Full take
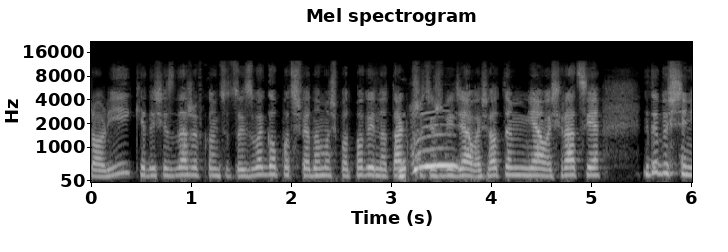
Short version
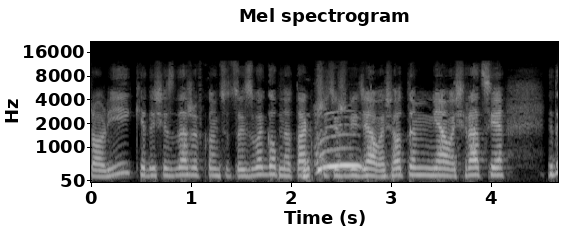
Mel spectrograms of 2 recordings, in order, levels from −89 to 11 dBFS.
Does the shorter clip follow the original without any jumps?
no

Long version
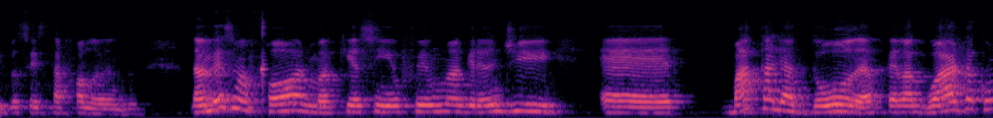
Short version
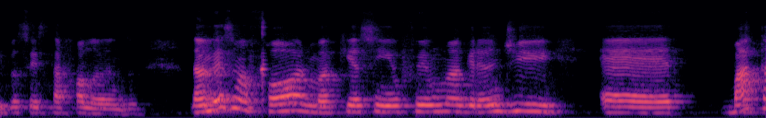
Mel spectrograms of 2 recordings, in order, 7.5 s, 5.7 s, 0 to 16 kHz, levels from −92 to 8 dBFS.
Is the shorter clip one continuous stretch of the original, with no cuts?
yes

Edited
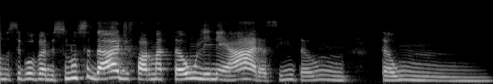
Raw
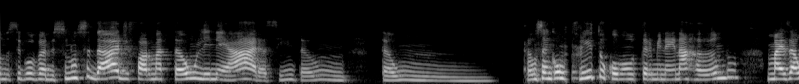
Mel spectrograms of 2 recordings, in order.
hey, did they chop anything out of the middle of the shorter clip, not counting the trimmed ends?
no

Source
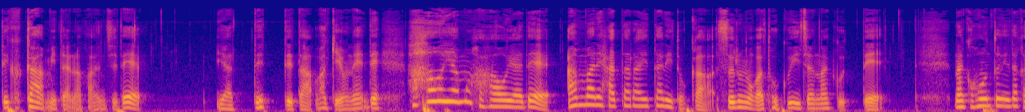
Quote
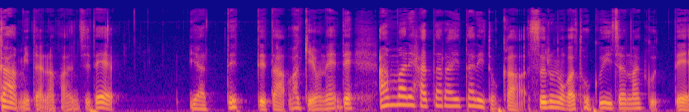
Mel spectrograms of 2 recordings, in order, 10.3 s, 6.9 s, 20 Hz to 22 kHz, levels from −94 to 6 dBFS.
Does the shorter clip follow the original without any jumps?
no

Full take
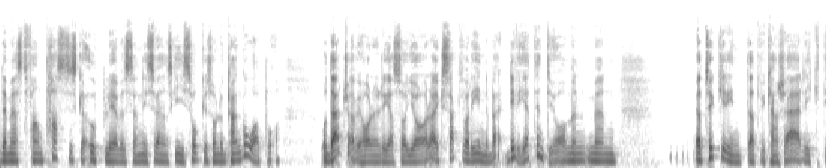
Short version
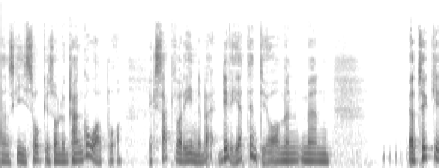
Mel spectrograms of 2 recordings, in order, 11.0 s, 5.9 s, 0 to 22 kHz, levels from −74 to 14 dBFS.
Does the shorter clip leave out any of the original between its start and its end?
yes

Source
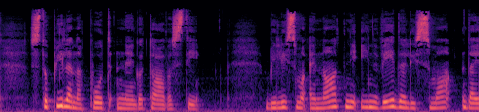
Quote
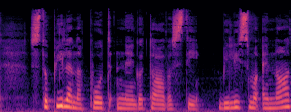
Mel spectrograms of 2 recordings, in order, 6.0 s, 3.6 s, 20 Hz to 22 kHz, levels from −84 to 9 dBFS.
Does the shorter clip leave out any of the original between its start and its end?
yes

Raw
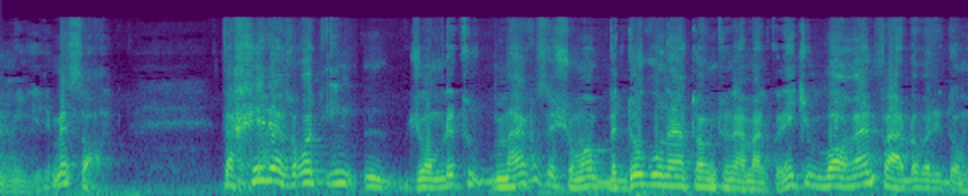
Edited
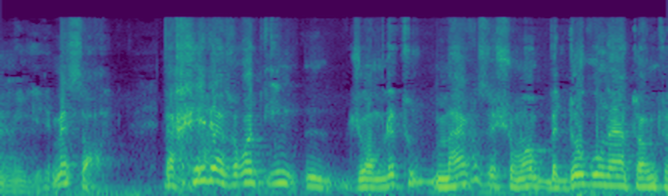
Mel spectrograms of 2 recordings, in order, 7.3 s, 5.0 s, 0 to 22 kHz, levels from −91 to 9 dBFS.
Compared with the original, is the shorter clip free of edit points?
no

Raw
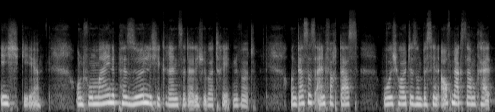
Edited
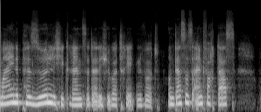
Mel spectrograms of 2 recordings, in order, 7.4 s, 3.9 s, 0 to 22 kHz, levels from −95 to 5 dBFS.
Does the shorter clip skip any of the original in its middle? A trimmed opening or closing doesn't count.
yes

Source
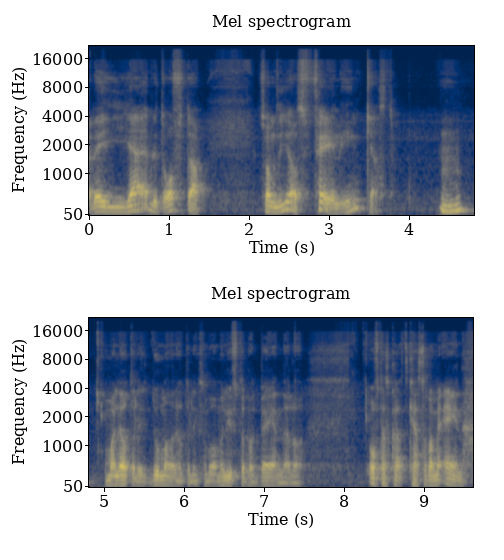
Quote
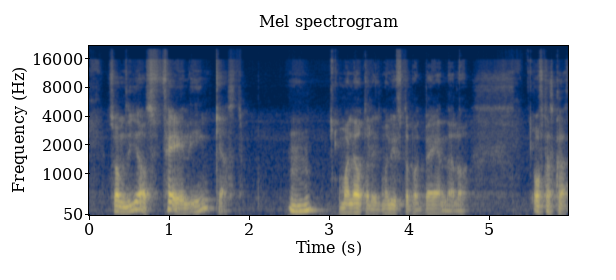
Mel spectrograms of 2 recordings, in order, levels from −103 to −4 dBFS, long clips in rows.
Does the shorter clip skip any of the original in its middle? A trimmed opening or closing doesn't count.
yes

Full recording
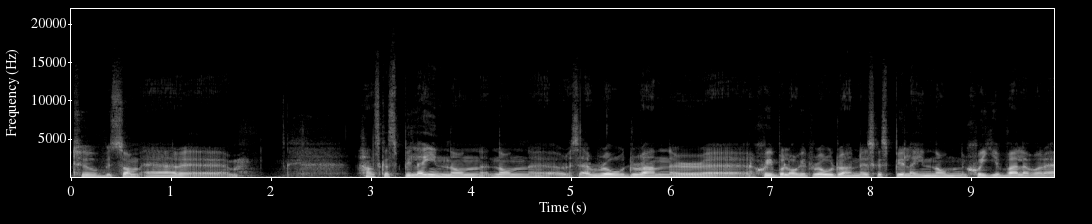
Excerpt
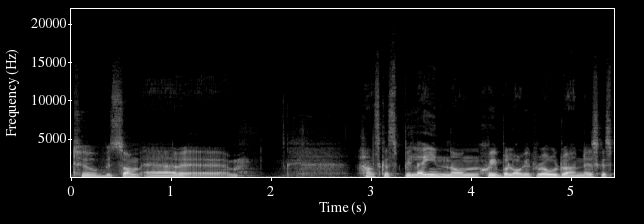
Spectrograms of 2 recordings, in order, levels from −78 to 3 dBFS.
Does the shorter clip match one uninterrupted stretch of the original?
no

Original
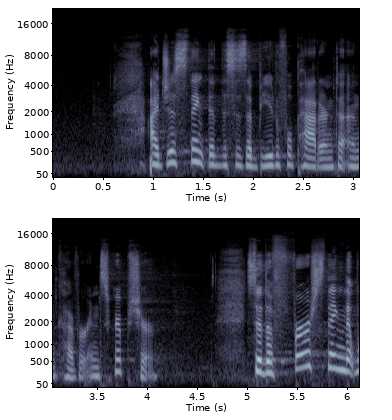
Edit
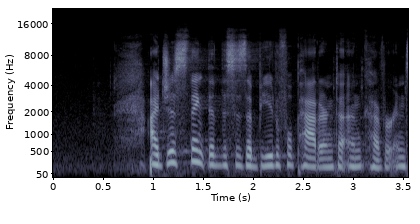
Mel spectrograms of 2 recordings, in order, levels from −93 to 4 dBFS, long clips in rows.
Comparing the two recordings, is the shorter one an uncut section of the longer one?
yes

